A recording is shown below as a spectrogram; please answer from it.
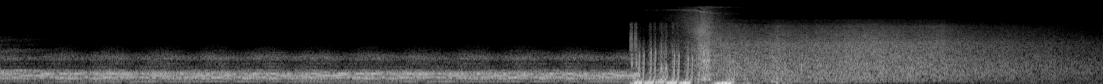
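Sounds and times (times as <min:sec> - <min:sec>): deep booms: 0:06.3 - 0:08.3
rushing noise: 0:06.3 - 0:11.0.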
